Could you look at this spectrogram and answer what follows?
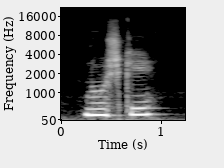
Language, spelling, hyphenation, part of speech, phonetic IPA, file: Czech, nůžky, nůž‧ky, noun, [ˈnuːʃkɪ], Cs-nůžky.ogg
- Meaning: scissors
